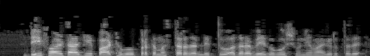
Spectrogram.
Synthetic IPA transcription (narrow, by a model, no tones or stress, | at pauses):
ɖipʰaːlʈaːɡipaːʈʰɐʋupɾɐt̪ʰɐmɐst̪ʰɐɾɐd̪ɐlːid̪ːuɐd̪ɐɾɐbeːɡɐʋuʃunjɐʋaːɡiɾut̪ːɐd̪e̞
